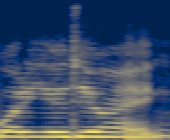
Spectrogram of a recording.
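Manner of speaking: put-on slurred mumble. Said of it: "she's, like, slurring her words".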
